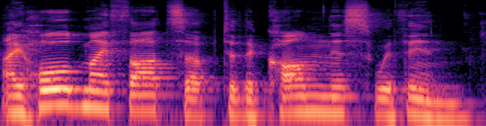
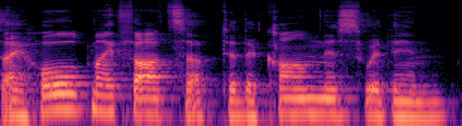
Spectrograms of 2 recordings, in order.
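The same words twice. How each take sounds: First: It is said loudly with lots of energy. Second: It is said at ordinary conversational volume. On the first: "with a loud, energetic voice" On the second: "in a normal speaking voice"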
